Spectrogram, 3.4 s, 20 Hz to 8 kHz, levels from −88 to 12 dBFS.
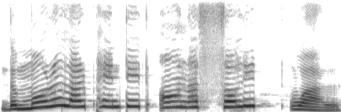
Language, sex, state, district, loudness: English, female, Arunachal Pradesh, Lower Dibang Valley, -14 LUFS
